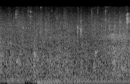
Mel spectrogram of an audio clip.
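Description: Steady rain falls outdoors onto a swale dug to catch water, a dense, even hiss of drops throughout with a faint low rumble underneath and no talking.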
